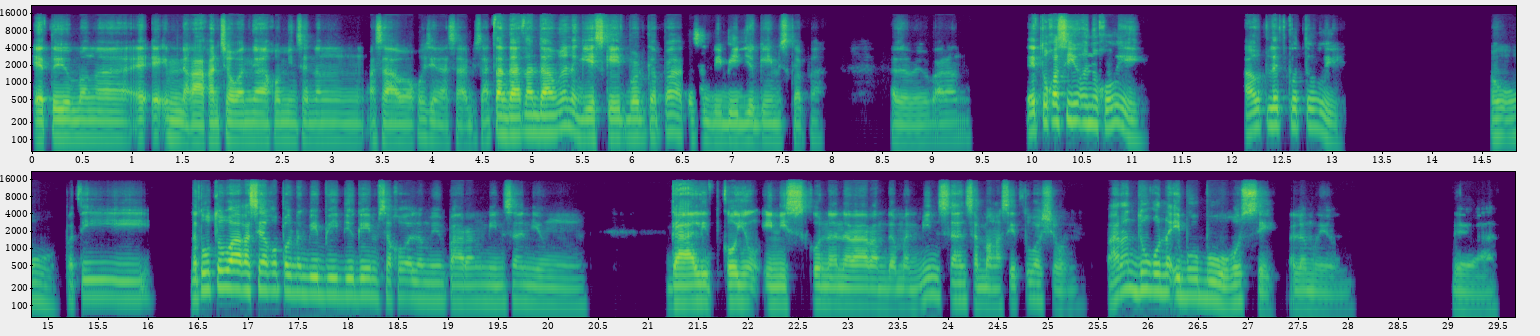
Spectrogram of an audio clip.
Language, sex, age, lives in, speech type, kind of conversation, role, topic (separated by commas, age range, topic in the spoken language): Filipino, male, 45-49, United States, conversation, unstructured, none, Ano sa tingin mo ang pinakamahirap na libangan na subukan, paano mo mahihikayat ang sarili mong magpatuloy sa pag-aaral ng bagong kasanayan, at aling libangan ang nakatutulong sa kalusugang pangkaisipan?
